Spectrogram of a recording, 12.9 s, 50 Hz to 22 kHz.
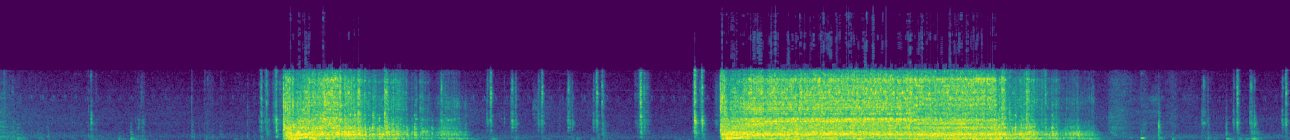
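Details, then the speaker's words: Craftsman LT 1000 riding mower with almost no gas in the tank: two cranking bursts of about two and four seconds, never fires; cranks but won't start, low fuel. "So let's go ahead and ain't really got no gas in it. Let's see if it's got enough to crank it and move it to the shop."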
